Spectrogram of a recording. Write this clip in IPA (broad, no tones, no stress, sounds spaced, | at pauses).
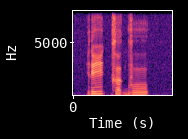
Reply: ɾ i k ə ɡ u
